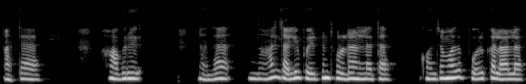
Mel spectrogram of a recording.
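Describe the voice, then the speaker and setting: A woman's voice: sits high, steady tone, fairly quick, dry recording, close to an everyday voice. A woman voicing a tearful, pleading young pregnant daughter-in-law in a cartoon, on a dull lo-fi recording.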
